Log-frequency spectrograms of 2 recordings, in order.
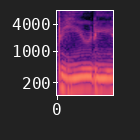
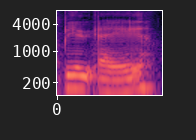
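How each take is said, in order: First: It is said with an American accent. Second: It is said with a British accent. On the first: "in an American accent" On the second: "she says beauty"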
